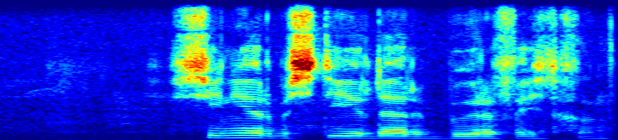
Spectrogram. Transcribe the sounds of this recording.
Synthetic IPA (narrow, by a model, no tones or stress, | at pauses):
siniərbəstiːrdərbuːɾəfɛstə̥χəŋ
